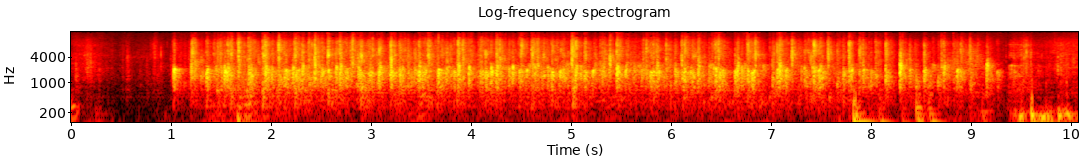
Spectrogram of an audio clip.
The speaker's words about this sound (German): Ja, das war Ihr Beifall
